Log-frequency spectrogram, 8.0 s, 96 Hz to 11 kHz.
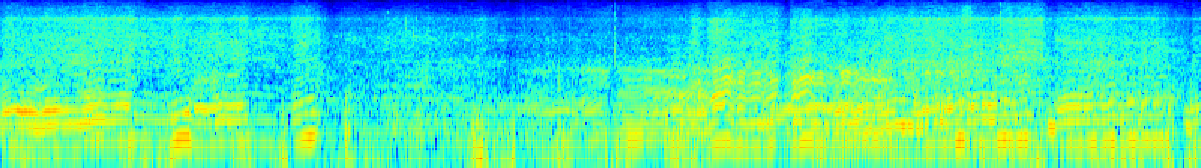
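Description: An 85cc motocross bike's engine revving hard under racing throttle, its pitch climbing and dropping back again and again through gear changes, with wind buffeting the microphone.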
